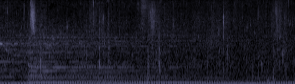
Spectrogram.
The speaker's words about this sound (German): Das war aber eigentlich schon gestern und heute regnet es nur noch.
